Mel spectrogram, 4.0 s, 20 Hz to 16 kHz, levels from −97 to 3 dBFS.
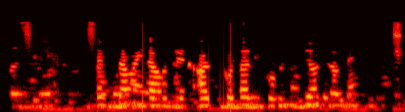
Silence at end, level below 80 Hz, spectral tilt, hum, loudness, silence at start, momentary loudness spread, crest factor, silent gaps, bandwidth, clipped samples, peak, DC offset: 0 s; -76 dBFS; -3.5 dB/octave; none; -38 LUFS; 0.1 s; 12 LU; 22 dB; none; 7.6 kHz; under 0.1%; -16 dBFS; under 0.1%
